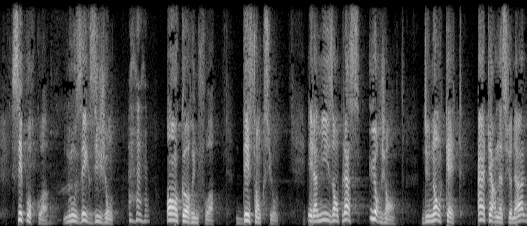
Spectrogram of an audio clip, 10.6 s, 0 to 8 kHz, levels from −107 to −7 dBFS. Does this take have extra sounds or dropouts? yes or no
yes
